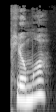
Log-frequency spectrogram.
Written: PLUMRES

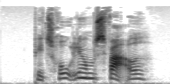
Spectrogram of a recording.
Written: petroleumsfarvet

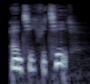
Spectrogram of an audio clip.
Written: antikvitet

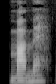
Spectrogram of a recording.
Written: mama

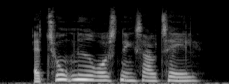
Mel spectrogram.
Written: atomnedrustningsaftale

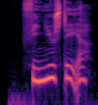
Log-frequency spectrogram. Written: finjustere

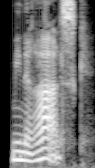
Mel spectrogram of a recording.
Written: mineralsk

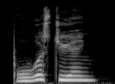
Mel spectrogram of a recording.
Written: brugerstyring

